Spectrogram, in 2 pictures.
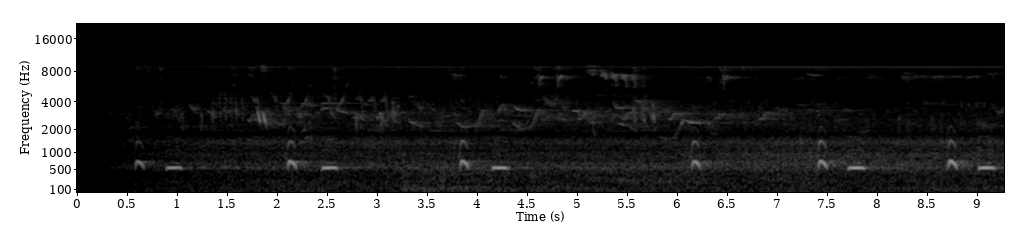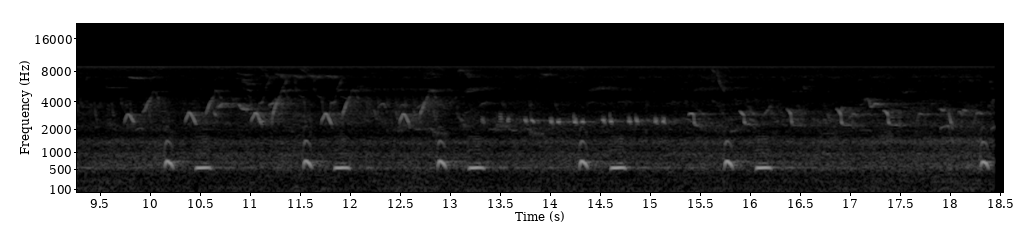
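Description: Birds calling: a low two-note hoot, a short rising note followed by a lower one, repeated steadily about every second and a half, over higher chirps and twitters.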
